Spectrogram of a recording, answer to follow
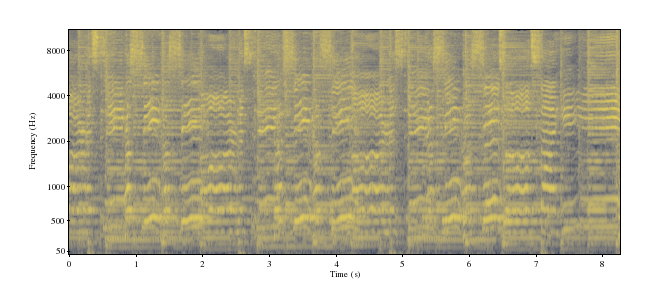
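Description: Three women's voices singing a Naga folk song in close harmony over a steadily strummed acoustic guitar.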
